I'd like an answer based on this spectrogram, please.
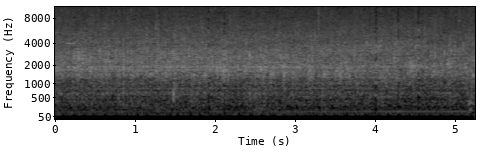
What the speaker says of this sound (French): Faire sauter nos pommes de terre.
